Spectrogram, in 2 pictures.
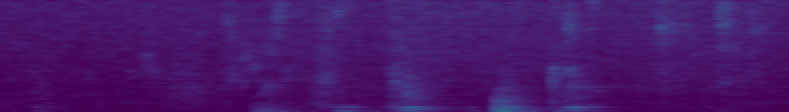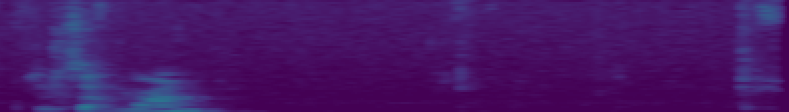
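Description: A girl chews food close by.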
